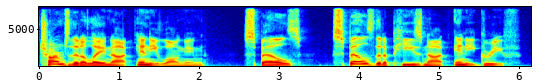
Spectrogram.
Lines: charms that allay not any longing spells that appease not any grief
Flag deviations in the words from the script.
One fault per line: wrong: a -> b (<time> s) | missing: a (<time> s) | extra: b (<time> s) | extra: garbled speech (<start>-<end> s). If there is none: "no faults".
extra: spells (3.7 s)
